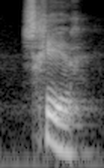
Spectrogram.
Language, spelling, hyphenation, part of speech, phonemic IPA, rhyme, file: Dutch, scheer, scheer, noun / verb, /sxeːr/, -eːr, Nl-scheer.ogg
- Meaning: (noun) skerry (small rocky island); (verb) inflection of scheren: 1. first-person singular present indicative 2. second-person singular present indicative 3. imperative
